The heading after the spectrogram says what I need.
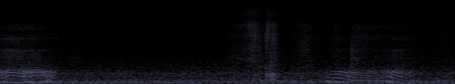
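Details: Grandmother snoring loudly enough to keep others awake: two low, rough, fluttering breath sounds separated by a pause, in a quiet room.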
